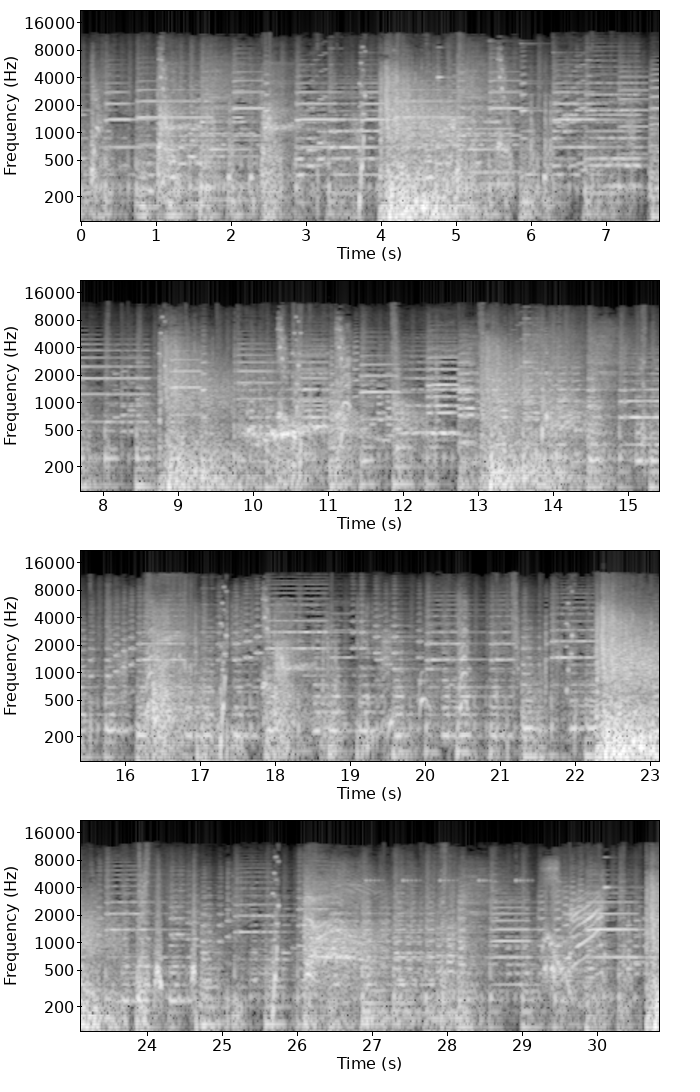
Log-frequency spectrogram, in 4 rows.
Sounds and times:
Music: 0.0s - 30.8s.

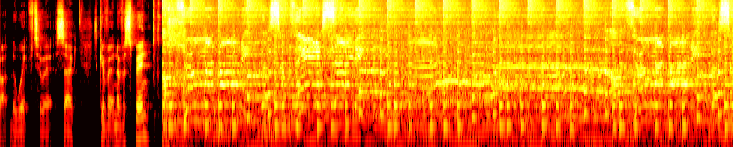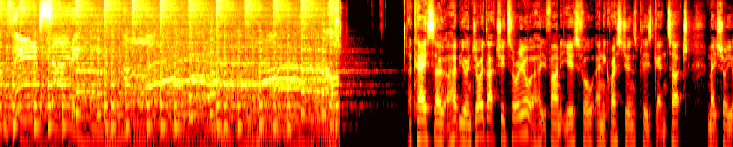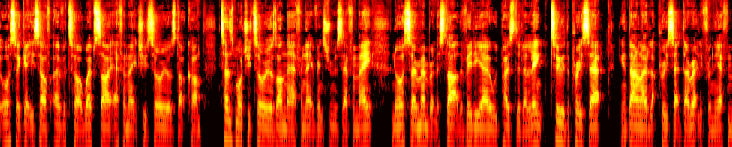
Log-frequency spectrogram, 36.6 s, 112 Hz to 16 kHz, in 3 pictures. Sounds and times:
Speech: 0.0s - 2.6s, 19.0s - 36.6s
Synthesizer: 2.6s - 19.0s.

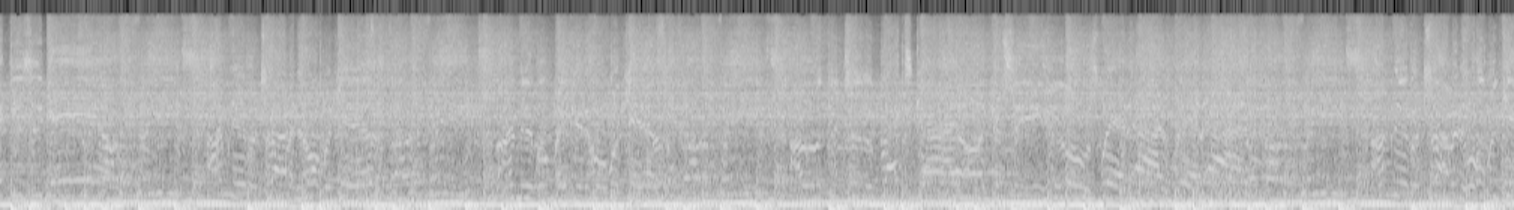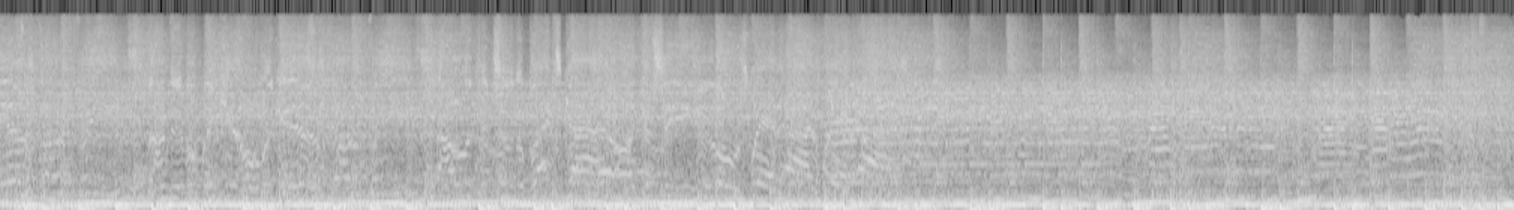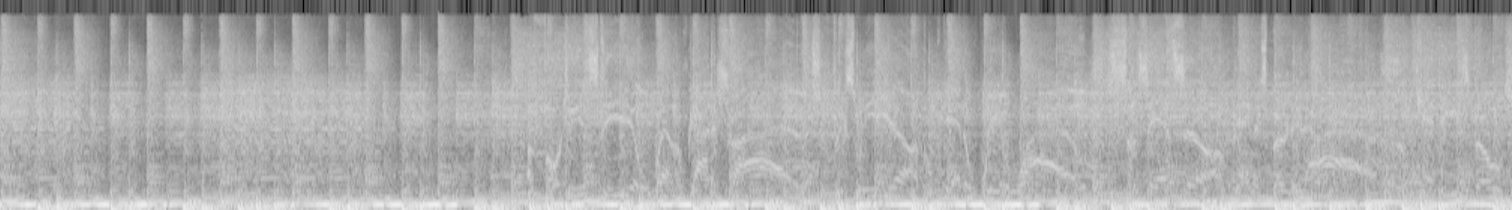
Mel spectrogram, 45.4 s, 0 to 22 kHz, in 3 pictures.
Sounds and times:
Music: 0.0s - 45.4s.

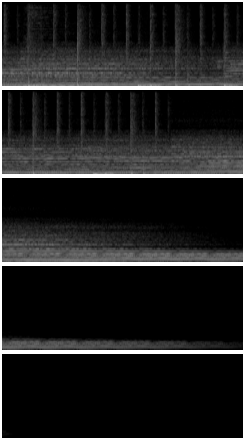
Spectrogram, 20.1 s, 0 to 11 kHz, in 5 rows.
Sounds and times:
Music: 0.0s - 16.4s.

